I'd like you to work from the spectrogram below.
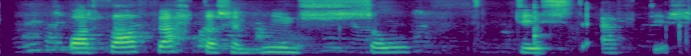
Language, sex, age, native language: Icelandic, male, 11, Icelandic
